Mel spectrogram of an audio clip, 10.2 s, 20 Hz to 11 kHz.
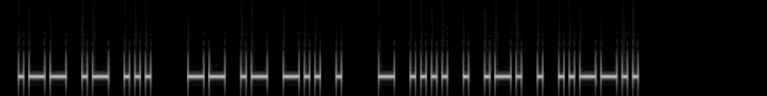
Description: Morse code, heard as a keyed tone, about 17 wpm, 700 Hz. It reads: WAS MADE THERE?
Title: Sentences from Top 1400 Words 17wpm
